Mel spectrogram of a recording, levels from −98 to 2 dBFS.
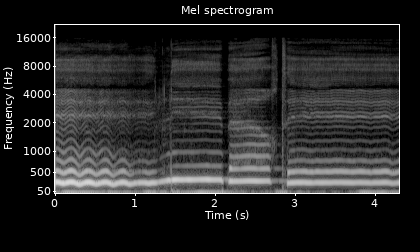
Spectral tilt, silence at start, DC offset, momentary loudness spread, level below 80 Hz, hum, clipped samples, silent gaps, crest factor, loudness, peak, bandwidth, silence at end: -7 dB/octave; 0 s; under 0.1%; 11 LU; -42 dBFS; none; under 0.1%; none; 14 dB; -25 LUFS; -10 dBFS; 10 kHz; 0 s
